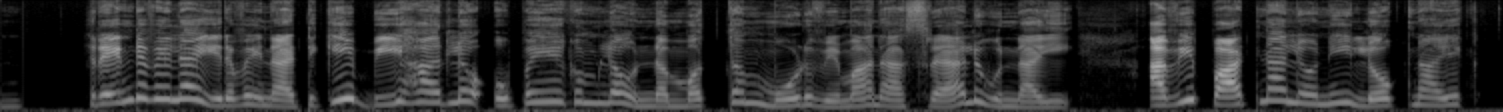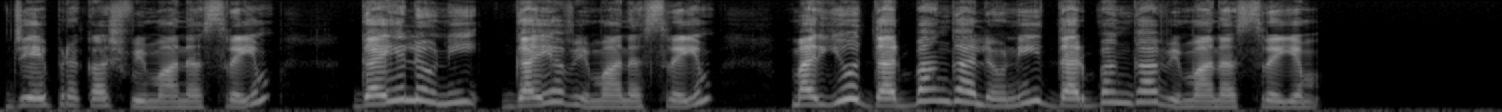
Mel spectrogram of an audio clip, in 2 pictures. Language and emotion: Telugu, neutral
